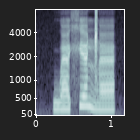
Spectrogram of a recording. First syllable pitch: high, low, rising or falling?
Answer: low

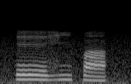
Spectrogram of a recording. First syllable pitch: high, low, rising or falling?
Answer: falling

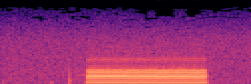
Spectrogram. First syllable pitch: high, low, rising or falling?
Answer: high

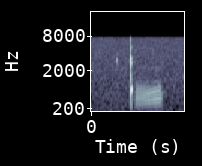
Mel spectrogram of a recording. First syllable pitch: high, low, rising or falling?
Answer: rising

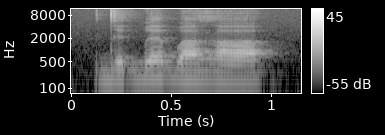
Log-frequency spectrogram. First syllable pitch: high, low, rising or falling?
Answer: low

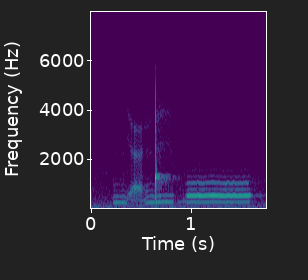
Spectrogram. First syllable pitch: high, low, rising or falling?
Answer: low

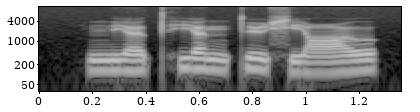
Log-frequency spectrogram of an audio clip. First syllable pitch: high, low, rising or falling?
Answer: rising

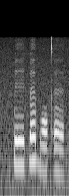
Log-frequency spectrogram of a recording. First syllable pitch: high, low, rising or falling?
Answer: low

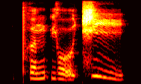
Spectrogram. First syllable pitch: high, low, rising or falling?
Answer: rising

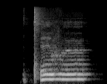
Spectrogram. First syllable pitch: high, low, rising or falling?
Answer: low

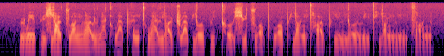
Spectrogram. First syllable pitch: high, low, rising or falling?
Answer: high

